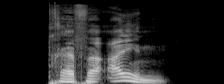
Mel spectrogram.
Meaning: inflection of eintreffen: 1. first-person singular present 2. first/third-person singular subjunctive I
- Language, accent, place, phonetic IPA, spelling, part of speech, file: German, Germany, Berlin, [ˌtʁɛfə ˈaɪ̯n], treffe ein, verb, De-treffe ein.ogg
